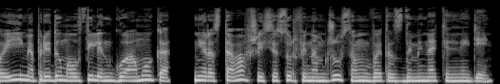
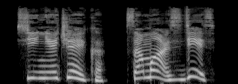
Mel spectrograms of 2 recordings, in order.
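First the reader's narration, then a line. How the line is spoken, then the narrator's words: Yelled. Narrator (Russian): завопил Тим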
